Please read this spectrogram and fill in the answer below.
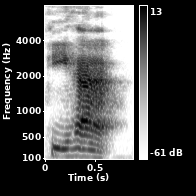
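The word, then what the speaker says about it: p̂: a sample we use the notation p hat pronounced p hat to stand for the sample proportion a parameter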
